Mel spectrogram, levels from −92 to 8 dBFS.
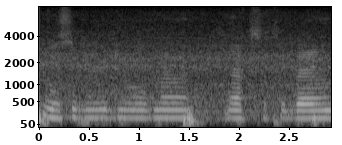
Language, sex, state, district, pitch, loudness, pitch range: Hindi, male, Bihar, Begusarai, 155 Hz, -35 LUFS, 150-155 Hz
